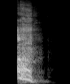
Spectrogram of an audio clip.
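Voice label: Rap Do It Adlib; Hip-Hop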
